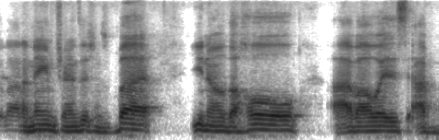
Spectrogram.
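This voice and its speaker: A man speaks with a very deep, low pitch at a moderate pace. His intonation stays monotone and flat. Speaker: PA announcer. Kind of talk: interview answer. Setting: video call.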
